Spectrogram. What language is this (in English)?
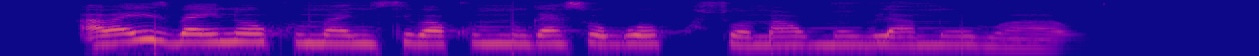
Ganda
